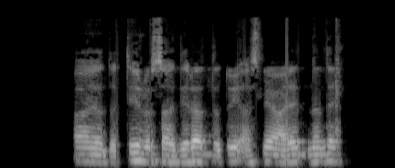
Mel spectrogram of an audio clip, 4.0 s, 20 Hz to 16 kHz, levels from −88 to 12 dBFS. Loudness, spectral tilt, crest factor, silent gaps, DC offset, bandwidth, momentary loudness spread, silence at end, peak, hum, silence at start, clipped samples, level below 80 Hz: -25 LUFS; -5.5 dB/octave; 18 dB; none; under 0.1%; 11.5 kHz; 8 LU; 0.55 s; -8 dBFS; none; 0.75 s; under 0.1%; -64 dBFS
